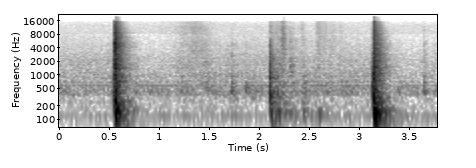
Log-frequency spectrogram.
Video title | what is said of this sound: Stamps-N-Lingers. First Look - and how to use the new Stampin Up Stampin’ Cut and Emboss Machine!! | it sounds solid that's how this is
